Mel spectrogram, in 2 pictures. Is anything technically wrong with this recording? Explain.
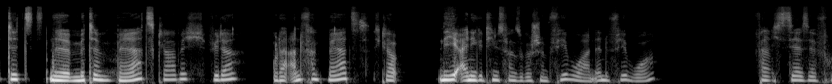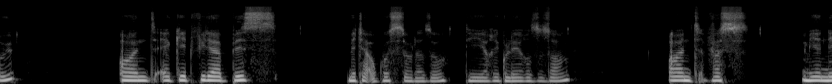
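Yes. The speech has input-level problems near the start and several dropouts from network loss later on.

Microphone overload, 0.52 to 0.63 s: the input gain was likely set too high, driving peaks about 3 dB past the converter's ceiling. Around 7 percent of samples in that stretch are flattened, giving the loud syllables a harsh, crackly edge.

Microphone volume stepped down at 0.54 s, 1.53 s (just before "glaube ich wieder") and 4.77 s (just after "glaube nee"): the call software likely lowered the device's input gain in single steps of about 4, 6 and 7 dB. The voice and background drop abruptly in level each time, the first right on the distorted peak.

Burst of packet loss at 3.53 to 3.61 s and 7.65 to 7.73 s (the second just before "ich sehr sehr früh"): a run of packets was lost or arrived too late. The receiver stretched the last sound for 60 ms while fading it, heard as a held buzz or hiss, then resumed with 60 ms of audio skipped.

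Short concealed packet loss at 13.31 to 13.35 s: about 20 ms never reached the decoder in time. The receiver patched the hole by continuing the preceding sound and then crossfading back, which leaves a brief smear where 20 ms of real audio is missing.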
